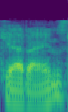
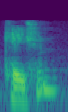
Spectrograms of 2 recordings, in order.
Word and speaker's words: cation: or negative positively charged cations like these sorry ions are called cations and it is pronounced cation not casein any Ion with a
